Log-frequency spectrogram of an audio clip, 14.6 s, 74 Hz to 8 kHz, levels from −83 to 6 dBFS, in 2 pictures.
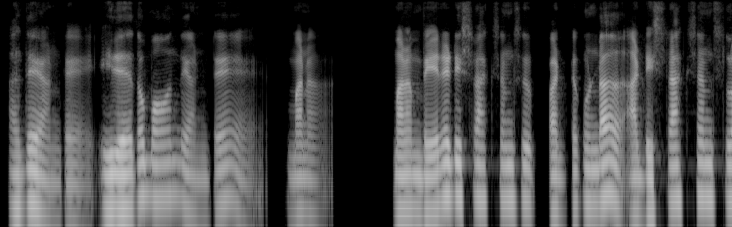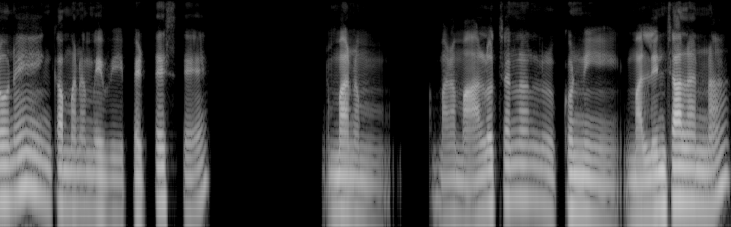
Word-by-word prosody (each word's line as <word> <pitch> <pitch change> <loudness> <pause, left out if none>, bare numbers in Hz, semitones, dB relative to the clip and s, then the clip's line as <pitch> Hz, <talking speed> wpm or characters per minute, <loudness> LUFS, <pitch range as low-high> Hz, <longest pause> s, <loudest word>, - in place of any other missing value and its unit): అదే 115 +3 +1
అంటే, 95 0 -7 0.4
ఇదేదో 110 +4 +5
బావుంది. 135 -1 -1
అంటే, 100 +5 -5 0.7
మన 105 -1 0 0.9
మనం 110 0 +4
వేరే 110 +6 +6
డిస్ట్రాక్షన్స్ 130 -1 -2 0.3
పట్టకుండా 115 +5 +1 0.3
ఆ - - +6
డిస్ట్రాక్షన్స్‌లోనే 135 +6 0 0.2
ఇంకా 125 -1 -1
మనం 115 0 -3
ఇవి 100 -1 -6
పెట్టేస్తే. 105 0 -2 1.5
మనం 105 -1 +3 0.8
మనం 100 0 -4 0.2
ఆలోచనలను 130 +3 -2 0.2
కొన్ని 105 -2 +2 0.4
మళ్లించాలన్నా 115 +4 +5
115 Hz, 85 wpm, -24 LUFS, 105-130 Hz, 1.5 s, వేరే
